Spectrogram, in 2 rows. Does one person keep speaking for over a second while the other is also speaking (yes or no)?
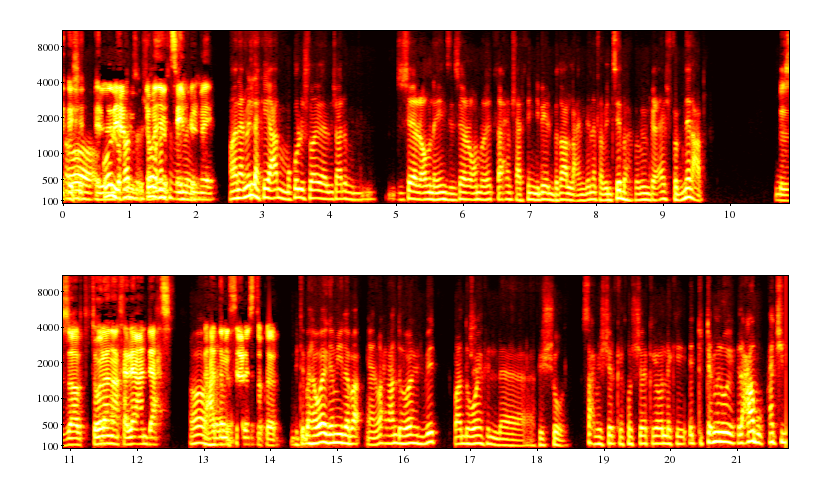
yes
